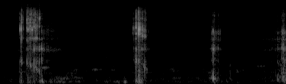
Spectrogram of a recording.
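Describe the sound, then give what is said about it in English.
Four sharp, brittle crunches of a dry, stale cracker being bitten and chewed, spaced irregularly with brief quiet gaps between, no talking. “I'm going to crunch this up so you know I'm eating it.”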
